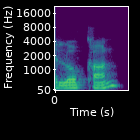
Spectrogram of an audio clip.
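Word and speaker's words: lokān: The last word, I think the lokan, the N is silent or what? It's not. No, it is not. It's pronounced. Okay. So you will say lokan?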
